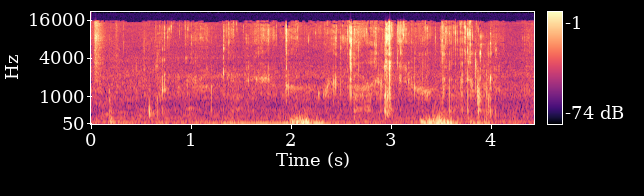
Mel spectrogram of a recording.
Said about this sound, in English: I don't like the sound of someone eating. Sorry, it's so loud.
